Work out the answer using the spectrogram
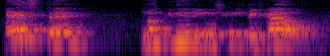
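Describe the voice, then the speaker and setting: Picked up by a distant mic in a roomy classroom, a male teacher explains grammar at a measured pace in a voice that sits high. He keeps checking in with his students through frequent questions as he lectures.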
